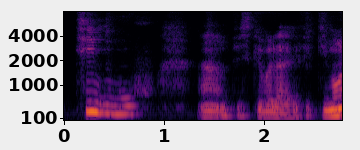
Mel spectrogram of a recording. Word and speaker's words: Temu: maman, ça se prononce Timo. J'ai dit ok, donc on va prononcer Timu, hein, puisque voilà, effectivement le E en anglais se dit I et le U se dit OU, donc ça fait Timu.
